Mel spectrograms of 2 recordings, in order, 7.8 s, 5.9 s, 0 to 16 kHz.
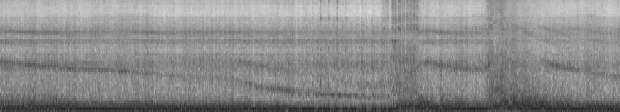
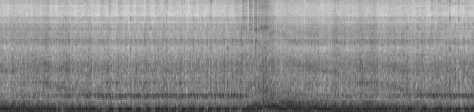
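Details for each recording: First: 1997 Ducati 750SS V-twin with newly fitted Keihin FCR39 carbs, first start-up: throttle blips hang high before slowly falling back to idle. The owner reads the hang as a slightly lean mixture and will open the fuel screws half a turn. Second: 1997 Ducati 750SS with Keihin FCR39 carbs, just after synchronising both carbs to five: deep, even twin beat picks up cleanly on the throttle blip and settles back without hanging. Synchronisation fixed the earlier rev hang.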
